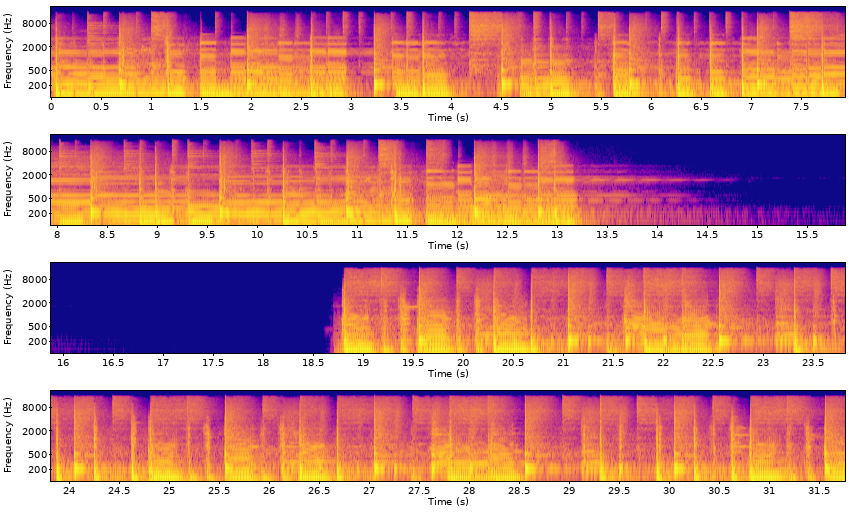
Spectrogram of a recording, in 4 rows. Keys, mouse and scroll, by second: 0.0-0.1 typing, 0.7 click, 0.9-1.4 scroll down 3, 1.0 click, 1.4-2.0 scroll up 3, 2.0 click, 2.2 g, 2.9 click, 3.5 click, 5.8 ctrl+s, 6.2-6.6 scroll down 4, 6.7 ctrl+s, 8.0 scroll up 3, 14.6 middle click, 15.0 shift+middle click, 15.3 middle click, 18.3 middle click.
